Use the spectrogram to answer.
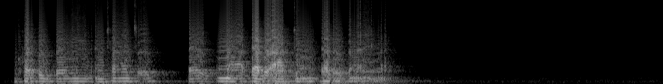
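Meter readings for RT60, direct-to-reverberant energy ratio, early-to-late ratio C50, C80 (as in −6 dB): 0.70 s, 4.5 dB, 11.5 dB, 15.0 dB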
